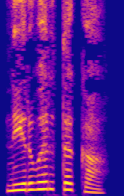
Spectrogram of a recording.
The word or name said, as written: ನಿರ್ವರ್ತಕ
